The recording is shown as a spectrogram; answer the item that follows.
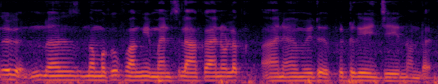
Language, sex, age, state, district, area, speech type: Malayalam, female, 60+, Kerala, Kottayam, rural, spontaneous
